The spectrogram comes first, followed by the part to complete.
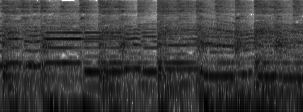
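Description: Loud dance music: a melody stepping between held notes over a steady, pulsing bass beat.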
